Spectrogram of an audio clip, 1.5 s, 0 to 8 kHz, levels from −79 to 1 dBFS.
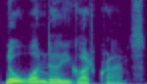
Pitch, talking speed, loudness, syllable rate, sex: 130 Hz, 205 wpm, -15 LUFS, 4.4 syllables/s, male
